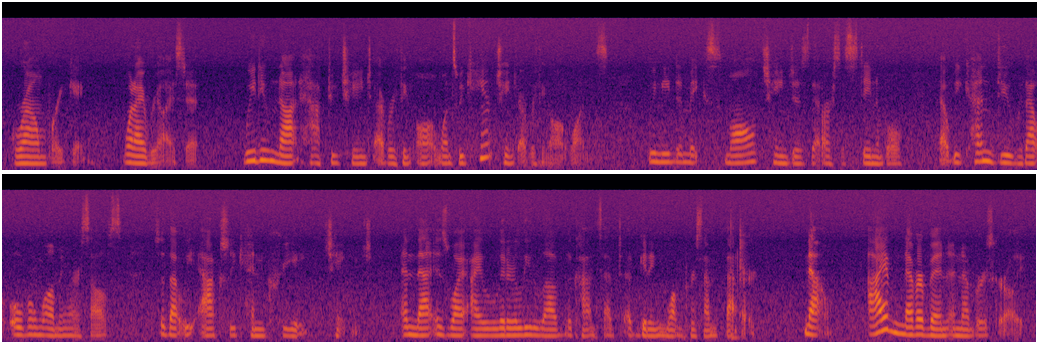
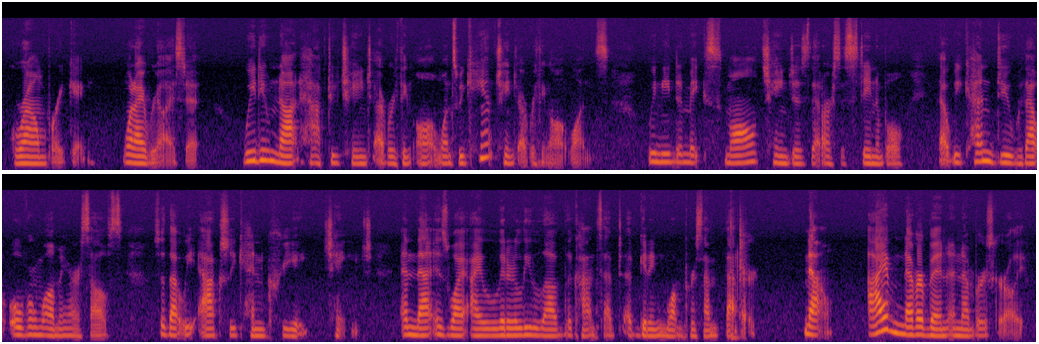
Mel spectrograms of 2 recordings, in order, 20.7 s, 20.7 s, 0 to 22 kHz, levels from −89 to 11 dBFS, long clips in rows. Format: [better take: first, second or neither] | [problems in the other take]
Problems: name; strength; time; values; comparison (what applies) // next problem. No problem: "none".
second | hiss; loud; throughout; 8 dB below the speech; faint in the second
